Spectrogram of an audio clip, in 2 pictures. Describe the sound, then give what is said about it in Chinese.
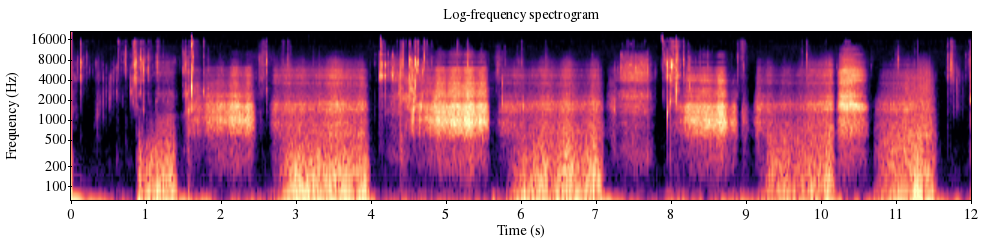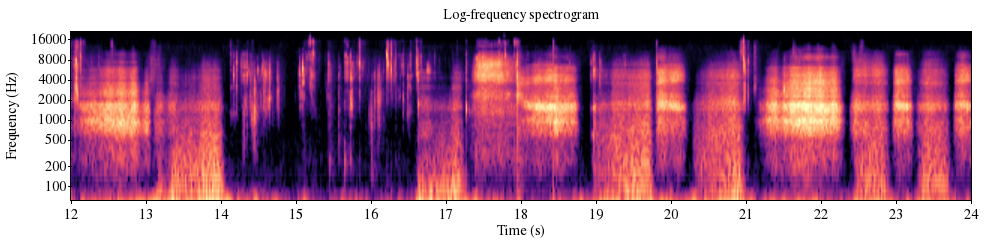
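Air is blown gently into the listener's ear in many soft, breathy puffs, each a short burst separated by brief pauses, with no talking. “让我给您吹吹，我给您吹吹主人。现在就给主人您吹。”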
